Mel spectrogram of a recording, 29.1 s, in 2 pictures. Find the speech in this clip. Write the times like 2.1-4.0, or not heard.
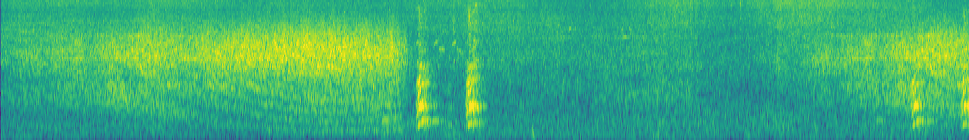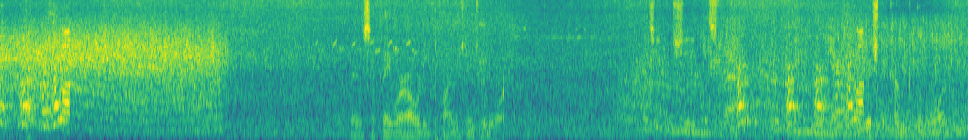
19.8-22.2, 24.1-28.8.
